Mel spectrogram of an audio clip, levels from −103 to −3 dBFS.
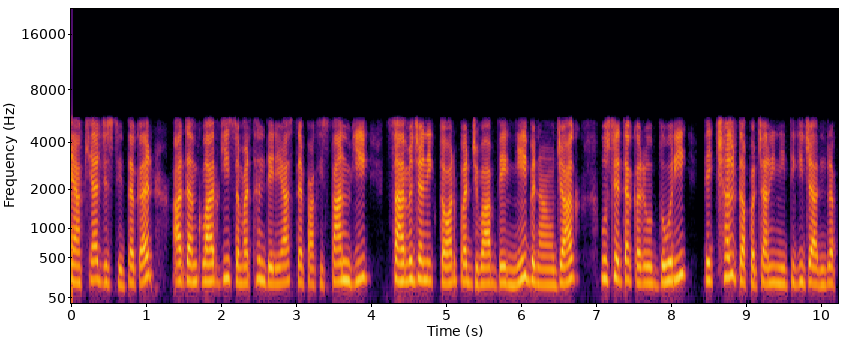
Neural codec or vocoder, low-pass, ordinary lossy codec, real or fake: autoencoder, 44.1 kHz, a latent of 192 numbers a frame, MeloTTS; 5.4 kHz; none; fake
